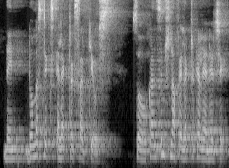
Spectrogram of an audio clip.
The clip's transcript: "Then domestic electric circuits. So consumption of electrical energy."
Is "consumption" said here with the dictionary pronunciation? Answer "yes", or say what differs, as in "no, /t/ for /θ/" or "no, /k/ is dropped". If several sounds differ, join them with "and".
yes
